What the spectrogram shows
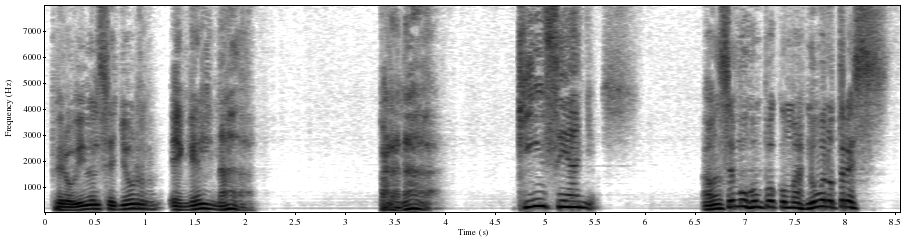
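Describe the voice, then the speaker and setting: A man, a pastor, preaching a sermon with dramatic pauses and acted-out quotes. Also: a little high, a little mellow, breathy edge.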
